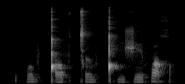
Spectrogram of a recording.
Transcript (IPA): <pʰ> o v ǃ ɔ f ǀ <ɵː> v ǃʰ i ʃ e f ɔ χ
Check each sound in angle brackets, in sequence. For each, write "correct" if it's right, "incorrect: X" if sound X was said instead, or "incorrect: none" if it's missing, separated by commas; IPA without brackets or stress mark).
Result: incorrect: f, incorrect: ɵ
